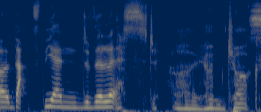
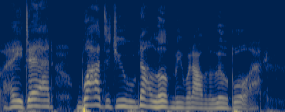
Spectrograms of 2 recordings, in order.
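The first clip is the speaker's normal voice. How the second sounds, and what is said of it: Badly imitated character accent. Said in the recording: “That's such a bad accent.”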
